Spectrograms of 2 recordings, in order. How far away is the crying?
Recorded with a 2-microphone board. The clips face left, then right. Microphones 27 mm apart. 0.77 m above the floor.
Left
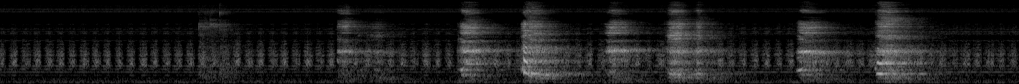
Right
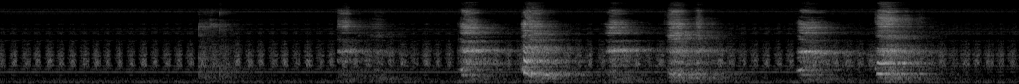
About 0.6 m.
